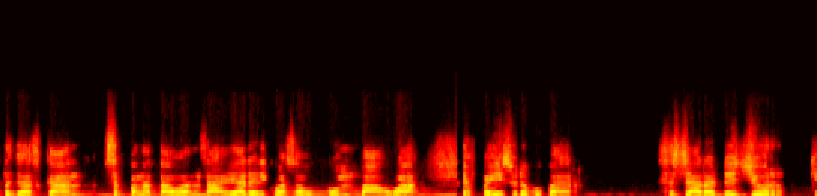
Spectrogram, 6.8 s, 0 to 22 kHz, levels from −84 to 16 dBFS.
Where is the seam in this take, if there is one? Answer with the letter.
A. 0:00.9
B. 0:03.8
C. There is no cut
B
